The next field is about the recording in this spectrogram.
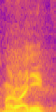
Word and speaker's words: Маруани: Маруани. – Маруани. Он француз, но последний слог ударения.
